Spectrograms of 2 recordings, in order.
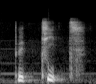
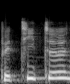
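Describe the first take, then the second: First: It ends on the T sound, final vowel silent. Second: A vowel sound is voiced after the final T. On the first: The speaker calls it right. "That final sound that you're hearing is a T sound" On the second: The speaker calls it wrong. "Not petite"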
